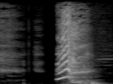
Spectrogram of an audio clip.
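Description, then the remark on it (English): A single loud sneeze: a quick rising voiced intake sharpens into an explosive, noisy burst that trails off. Faint breathing is audible just before it, and no one speaks. “Sorry. Bless you.”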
